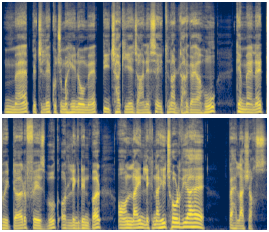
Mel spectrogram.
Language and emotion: Urdu, fearful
